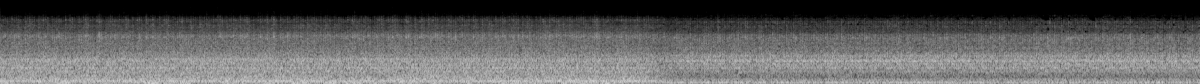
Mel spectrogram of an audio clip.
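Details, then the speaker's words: 2007 Freightliner Columbia with a Detroit Series 60 diesel, started after replacing the bad fan clutch hub: a heavy, steady, even idle with a low drone and no knocks or rattles. A normal healthy engine. "okay so where the bearings are still you know new and the hub is you know new it would still barely turn over when the engine was running"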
